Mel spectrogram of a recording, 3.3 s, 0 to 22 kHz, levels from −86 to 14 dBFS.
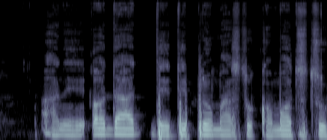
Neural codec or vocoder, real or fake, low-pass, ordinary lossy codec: vocoder, 48 kHz, 128 mel bands, Vocos; fake; none; none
